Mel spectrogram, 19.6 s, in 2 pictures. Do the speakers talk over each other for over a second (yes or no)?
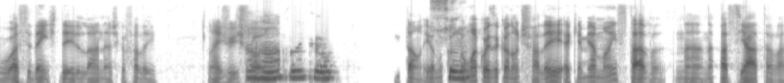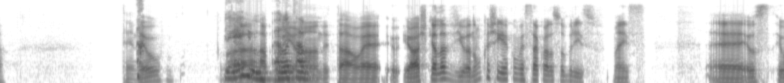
yes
